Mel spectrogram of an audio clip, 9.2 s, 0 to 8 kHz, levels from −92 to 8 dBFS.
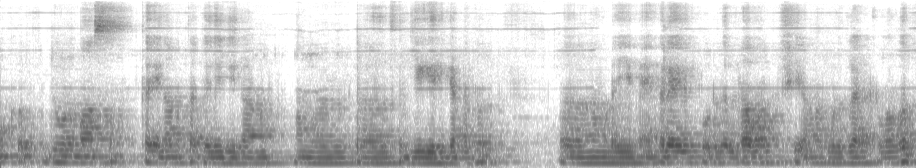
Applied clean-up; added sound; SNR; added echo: neural separator model SepFormer DNS4.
